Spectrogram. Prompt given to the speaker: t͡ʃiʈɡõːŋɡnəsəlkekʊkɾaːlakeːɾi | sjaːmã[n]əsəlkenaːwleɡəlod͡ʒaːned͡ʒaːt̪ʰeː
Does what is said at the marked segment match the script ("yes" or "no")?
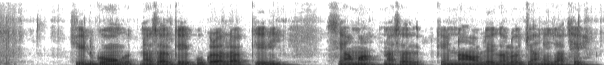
yes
